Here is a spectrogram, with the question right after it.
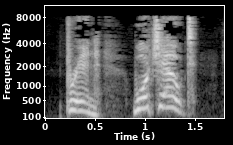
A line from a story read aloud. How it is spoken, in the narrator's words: he shouted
